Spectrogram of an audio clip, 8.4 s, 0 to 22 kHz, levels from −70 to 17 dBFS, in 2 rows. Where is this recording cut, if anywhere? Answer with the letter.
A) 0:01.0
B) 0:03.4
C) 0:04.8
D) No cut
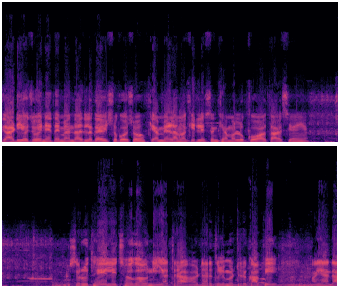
C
